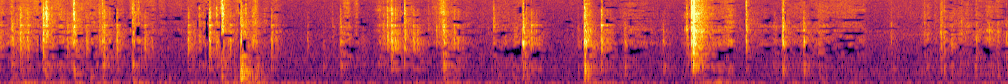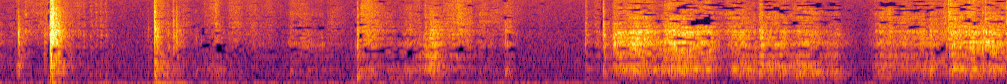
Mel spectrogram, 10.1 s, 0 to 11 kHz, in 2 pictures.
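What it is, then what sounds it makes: Plastic VHS video cassette. A black plastic VHS tape cassette with a hollow shell and clear reel windows is held in both hands and tapped and scratched along its edges and face with fingertips and nails, while its cardboard sleeve lies untouched nearby. Sharp, bright, short clicks and taps come at an irregular pace, with one loud knock near 3.5 seconds. They give way near the end to a softer, sustained scraping hiss.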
